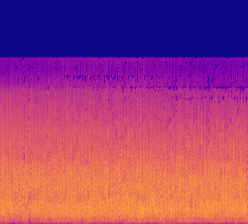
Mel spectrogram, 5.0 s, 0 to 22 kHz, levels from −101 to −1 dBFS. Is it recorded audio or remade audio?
remade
